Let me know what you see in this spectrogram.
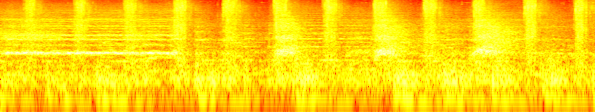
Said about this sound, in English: You could see as they crossed into his line of sight, the goose steppers suddenly kicked higher. Their boots rang out louder against the stones of the square.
